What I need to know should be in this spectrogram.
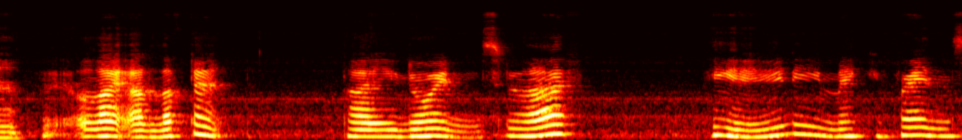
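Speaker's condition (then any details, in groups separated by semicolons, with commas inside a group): Friedreich's ataxia; diagnosed in childhood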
